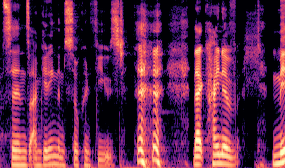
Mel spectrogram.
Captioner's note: laughs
